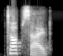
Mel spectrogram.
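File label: "topsoil", Indian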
